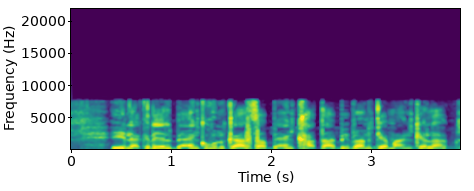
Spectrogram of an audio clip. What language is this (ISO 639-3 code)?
mai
